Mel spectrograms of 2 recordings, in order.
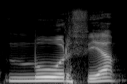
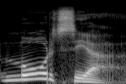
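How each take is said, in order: First: The middle consonant is not an s sound. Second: The middle consonant is an s sound. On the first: "here in Spain, mainland Spain anyway, it's Murcia" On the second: "We Latinos say Murcia"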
